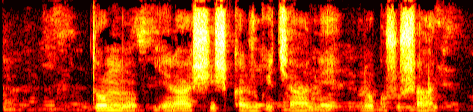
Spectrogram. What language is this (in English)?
Kinyarwanda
